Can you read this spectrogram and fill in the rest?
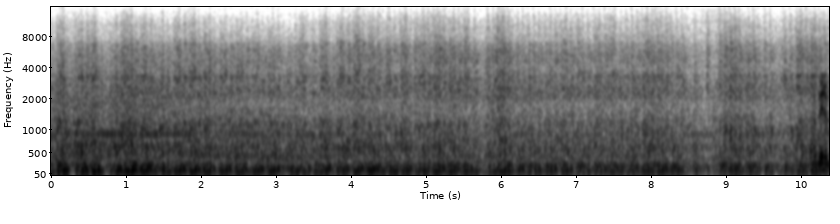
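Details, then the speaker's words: Holden 202 petrol six in a converted Caterpillar D2, just started after about 12 years: steady low rumble, slightly lumpy and uneven, with smoke as the lifters pump up. Owner suspects the carb needle and seat are stuck open and flooding the engine. "smoke there she's a bit FY but all the lifters are starting to charge and fls going out of her I think the noodle and seats stuck open a bit it's flooding The Bu re"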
